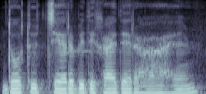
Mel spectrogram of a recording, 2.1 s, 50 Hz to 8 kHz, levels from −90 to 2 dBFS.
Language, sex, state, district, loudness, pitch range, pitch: Hindi, male, Arunachal Pradesh, Papum Pare, -17 LUFS, 110-115 Hz, 115 Hz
